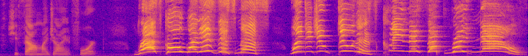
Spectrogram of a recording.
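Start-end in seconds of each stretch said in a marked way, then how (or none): 2.0-7.9 high, loud, slow furious mom scolding; angry mom yelling. Acted. Mom yelling at Rascal about the fort, high loud slow scolding. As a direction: bellow it like a mom finding a giant mess.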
